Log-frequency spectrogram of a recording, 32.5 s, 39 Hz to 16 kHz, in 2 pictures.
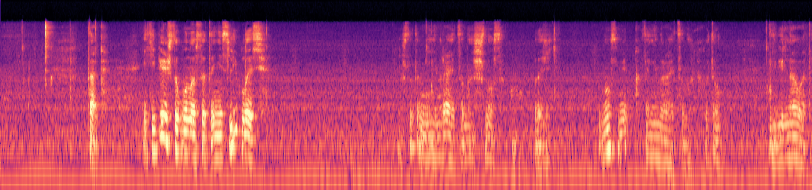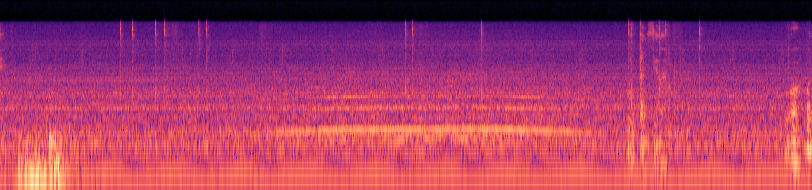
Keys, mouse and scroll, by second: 1.7 click, 5.3-8.4 middle drag, 9.3-10.4 scroll up 3, 10.4-11.1 scroll down 1, 11.1-14.1 middle drag, 18.6-20.3 drag, 24.3 click, 25.9-28.9 drag, 29.4 click, 30.2-32.4 middle drag.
